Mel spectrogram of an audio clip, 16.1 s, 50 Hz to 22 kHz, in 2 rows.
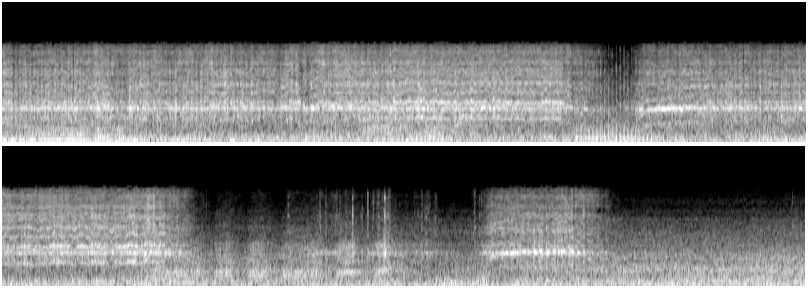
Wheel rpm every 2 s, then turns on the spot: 160, 160, 140, 120, 120, 20, 60, 10.
10-12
